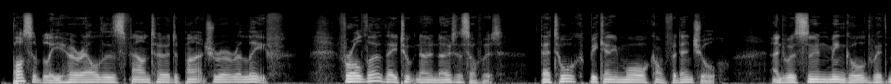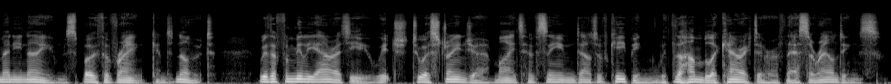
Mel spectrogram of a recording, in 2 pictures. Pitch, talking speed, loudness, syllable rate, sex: 100 Hz, 180 wpm, -19 LUFS, 5.2 syllables/s, male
